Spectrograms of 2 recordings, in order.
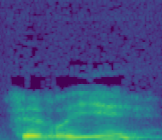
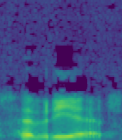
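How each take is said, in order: First: The name is pronounced the French way. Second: The name is pronounced the Norwegian way. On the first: "Men hvis man ska säga si det på ordentlig fransk" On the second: "Hvis man ska säga si det på norsk"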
